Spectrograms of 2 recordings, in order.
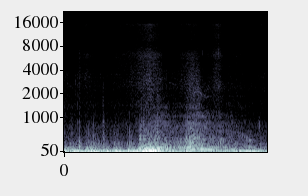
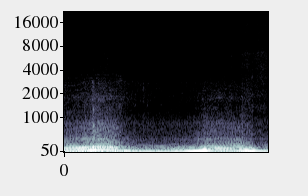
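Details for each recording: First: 2013 Kia Sorento 2.4L, 103,000 miles, stalls and runs rough, codes P0017, P0106, P0191: low, uneven shaking idle with irregular thumps, dies when given gas; stuck exhaust cam phaser. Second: 2013 Kia Sorento 2.4L after repair for stalling and rough running (codes P0017, P0106, P0191): smooth deep engine note rising and falling evenly with throttle blips, cam phasing now correct.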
